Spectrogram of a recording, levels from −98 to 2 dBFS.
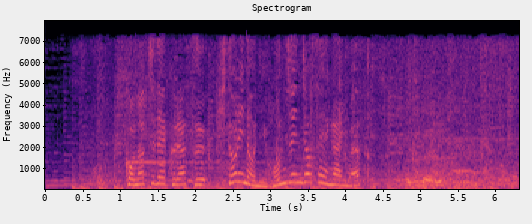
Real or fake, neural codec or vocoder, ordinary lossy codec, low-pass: real; none; AAC, 32 kbps; 7.2 kHz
